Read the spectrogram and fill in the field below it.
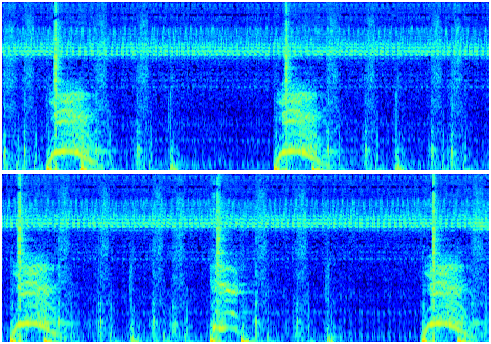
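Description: Wooden practice swords clack together.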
